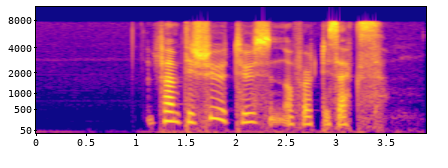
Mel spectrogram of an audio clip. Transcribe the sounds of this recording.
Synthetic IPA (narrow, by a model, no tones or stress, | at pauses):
fɛmt̪ɪʂʉːt̪ʰʉːsn̩o̰ːfœʈɪsɛks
